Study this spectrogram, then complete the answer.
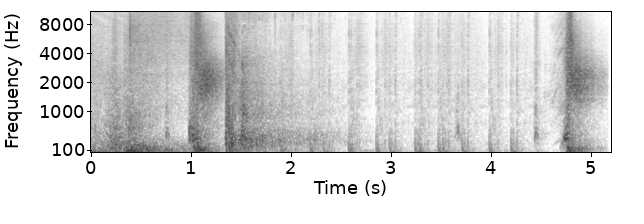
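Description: Laser blasts and explosions burst in quick succession.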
